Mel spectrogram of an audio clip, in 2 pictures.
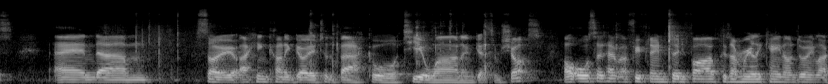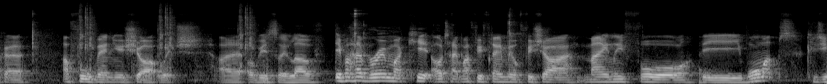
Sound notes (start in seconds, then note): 9.0 camera clicking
